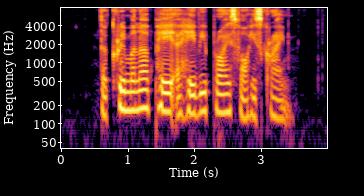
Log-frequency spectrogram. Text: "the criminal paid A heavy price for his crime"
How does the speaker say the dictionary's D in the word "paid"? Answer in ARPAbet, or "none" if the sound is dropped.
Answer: none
